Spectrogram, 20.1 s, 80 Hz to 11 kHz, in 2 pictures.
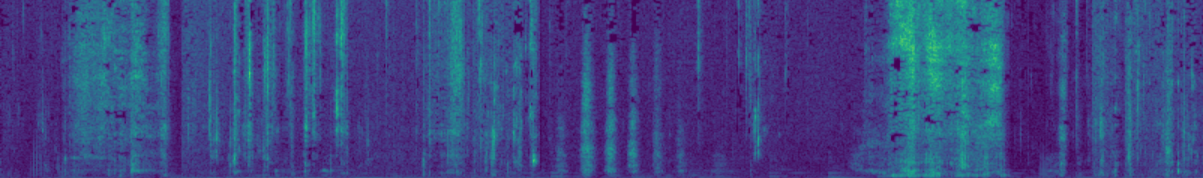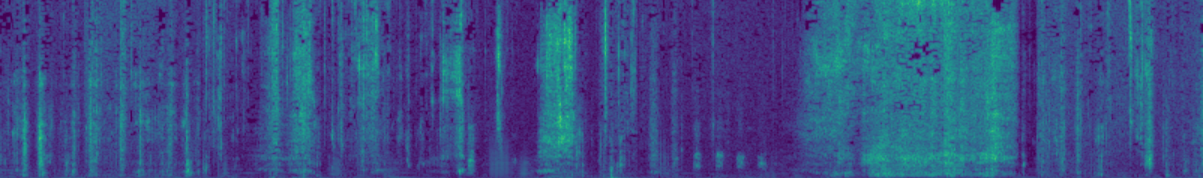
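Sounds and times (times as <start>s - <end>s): wet chewing: 0.0s - 6.6s, 7.3s - 20.0s
loud slurp: 16.8s - 18.6s.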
